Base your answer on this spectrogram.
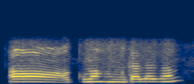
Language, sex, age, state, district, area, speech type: Assamese, female, 18-30, Assam, Charaideo, rural, conversation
